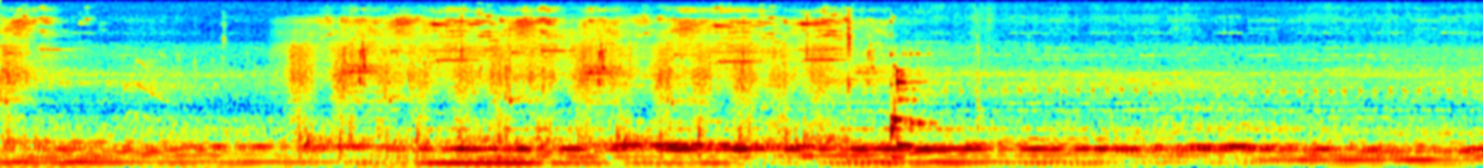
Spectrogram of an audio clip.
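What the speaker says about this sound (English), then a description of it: "Oh, we're walking on the water." Soft splashy footsteps on water in the video game Genshin Impact, a few light steps heard over a sustained tonal music bed with faint chiming accents.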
